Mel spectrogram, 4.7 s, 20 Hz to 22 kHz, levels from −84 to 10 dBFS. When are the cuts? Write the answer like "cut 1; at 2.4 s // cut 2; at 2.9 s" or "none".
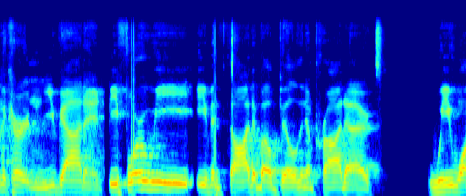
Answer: cut 1; at 0.9 s // cut 2; at 1.9 s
